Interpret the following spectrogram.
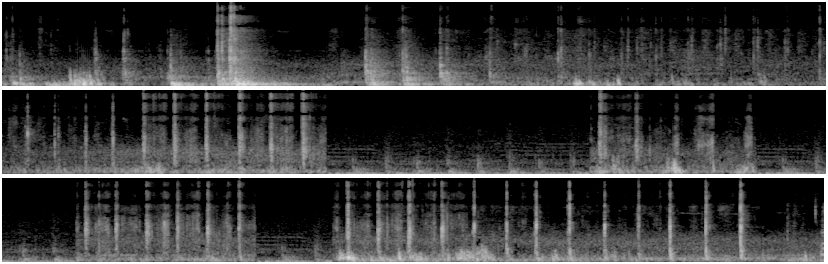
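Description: Footsteps and scuffing with irregular knocks and thumps, in uneven clusters with stretches of rustling; the loudest thump comes about two seconds in.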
